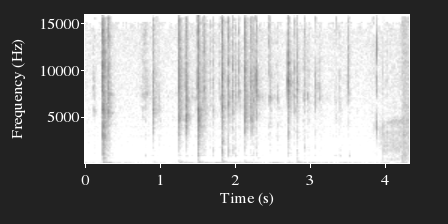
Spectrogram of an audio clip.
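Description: Typing on a computer keyboard: faint, irregular keystroke clicks.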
